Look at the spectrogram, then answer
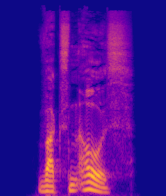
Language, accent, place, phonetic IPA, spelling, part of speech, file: German, Germany, Berlin, [ˌvaksn̩ ˈaʊ̯s], wachsen aus, verb, De-wachsen aus.ogg
- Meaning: inflection of auswachsen: 1. first/third-person plural present 2. first/third-person plural subjunctive I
